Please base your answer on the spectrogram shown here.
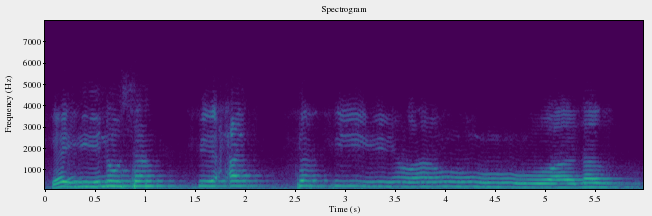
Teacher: يدغم كاف نسبحك بكاف كثيرا · Term: إدغام كبير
